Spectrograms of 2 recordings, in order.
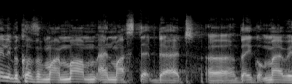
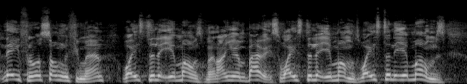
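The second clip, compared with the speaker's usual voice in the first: raised-pitch pestering from mates; mates teasing; 8 semitones higher, faster than usual. Retold or imitated. Mates ribbing him for living at home, teasing. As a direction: nag him like his mates, insistently. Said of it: "every time they see me, they're like".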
